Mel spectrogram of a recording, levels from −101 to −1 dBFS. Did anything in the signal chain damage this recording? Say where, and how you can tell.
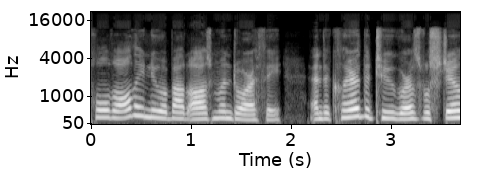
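Yes: automatic gain rising in the call processing stage. From 0.05 s to the end at 3.69 s, the speech and the background noise swell together as the gain control lifts an input it judged too quiet. On a waveform the envelope and noise floor climb steadily; a spectrogram brightens across all bands at once.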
